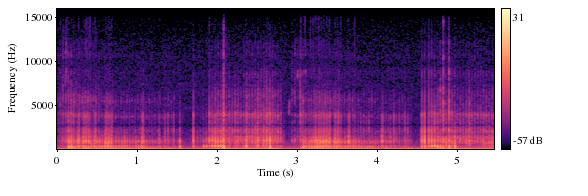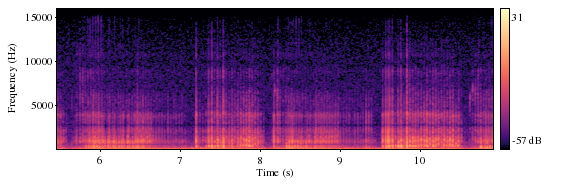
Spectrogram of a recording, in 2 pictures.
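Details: Purring, snoring cat sleeping, Zoom H6 recording: a continuous low vibrating drone rising and falling in regular breathing cycles, each swell lasting around a second, with short quiet gaps between them.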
